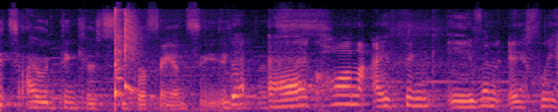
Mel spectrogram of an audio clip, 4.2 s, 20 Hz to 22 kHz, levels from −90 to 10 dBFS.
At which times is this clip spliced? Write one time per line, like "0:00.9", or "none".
0:01.7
